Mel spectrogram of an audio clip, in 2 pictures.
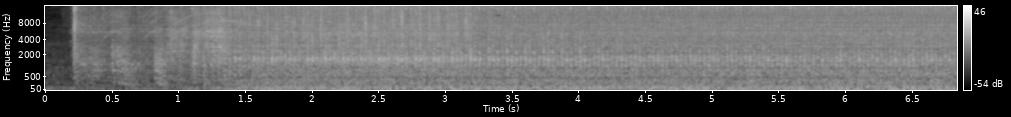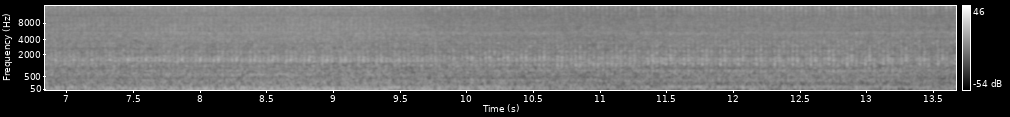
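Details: Toyota Hilux 2020 single-cab diesel after suspension and brake service with a steering box and pump replacement and fresh oil: it cranks briefly, catches within a second and settles into an even diesel clatter with a slight rev rise; healthy start and idle.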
